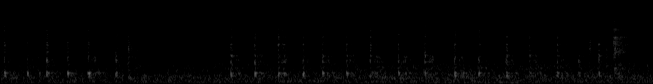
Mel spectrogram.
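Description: Near silence: room tone with faint, rapid ticking, about five ticks a second, which pauses for about a second shortly after it starts.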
